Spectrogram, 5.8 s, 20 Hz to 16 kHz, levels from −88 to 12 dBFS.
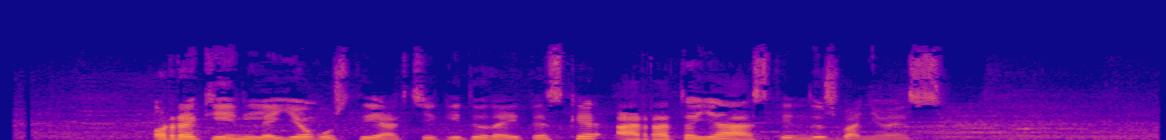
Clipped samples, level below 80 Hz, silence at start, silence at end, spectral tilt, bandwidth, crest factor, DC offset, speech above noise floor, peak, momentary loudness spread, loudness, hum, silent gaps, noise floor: under 0.1%; -74 dBFS; 0.75 s; 0.2 s; -5 dB/octave; 11 kHz; 22 dB; under 0.1%; 26 dB; -2 dBFS; 19 LU; -23 LUFS; none; none; -48 dBFS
